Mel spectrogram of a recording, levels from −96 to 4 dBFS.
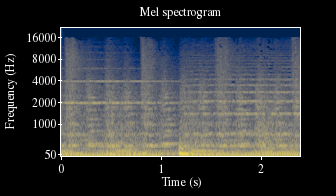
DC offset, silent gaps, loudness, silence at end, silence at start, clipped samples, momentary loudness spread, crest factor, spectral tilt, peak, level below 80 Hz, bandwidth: under 0.1%; none; -18 LUFS; 0 s; 0 s; under 0.1%; 5 LU; 14 dB; -6.5 dB/octave; -2 dBFS; -18 dBFS; 12.5 kHz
